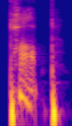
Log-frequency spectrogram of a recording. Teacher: the first is a breathier P and the second is a hard stop with a little secondary burst after it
